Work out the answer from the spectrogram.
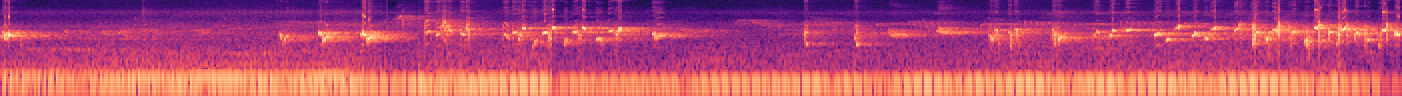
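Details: Female yellow-vented bulbul calling to provoke males into song, kept-bird lure recording: bursts of sharp, scratchy chirps and squawks, sparse at first, then crowding into busy chatter toward the end, over a steady low hum.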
